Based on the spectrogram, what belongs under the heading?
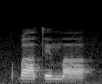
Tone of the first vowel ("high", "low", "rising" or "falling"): high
